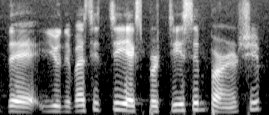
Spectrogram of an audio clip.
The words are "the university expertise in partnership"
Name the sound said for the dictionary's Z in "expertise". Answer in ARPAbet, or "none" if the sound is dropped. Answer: S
